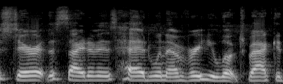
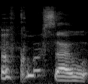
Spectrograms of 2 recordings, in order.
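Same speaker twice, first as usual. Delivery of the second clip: squeaky voice crack; 3 dB quieter than usual. A player in a role-playing game answers the mayor in character, voice squeaks. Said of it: "my voice squeaked".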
